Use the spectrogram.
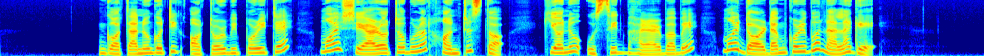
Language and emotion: Assamese, happy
